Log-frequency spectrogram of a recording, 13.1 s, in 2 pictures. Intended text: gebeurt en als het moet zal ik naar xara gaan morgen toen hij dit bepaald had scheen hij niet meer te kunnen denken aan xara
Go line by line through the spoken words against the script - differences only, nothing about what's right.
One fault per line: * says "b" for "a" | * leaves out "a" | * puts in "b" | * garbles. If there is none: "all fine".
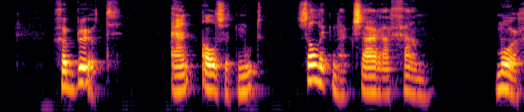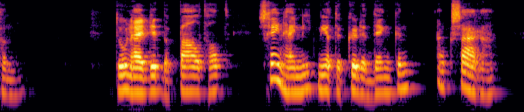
all fine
